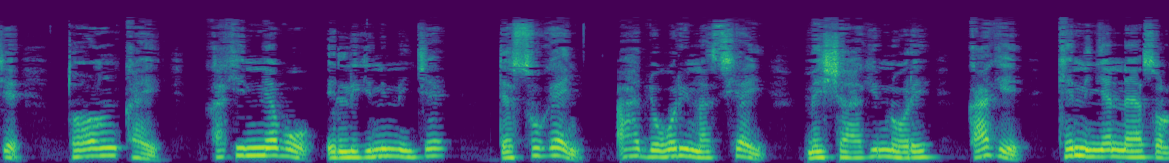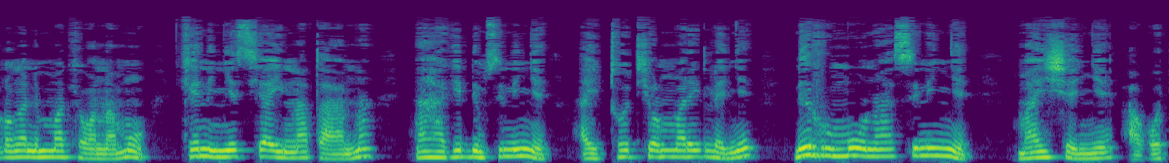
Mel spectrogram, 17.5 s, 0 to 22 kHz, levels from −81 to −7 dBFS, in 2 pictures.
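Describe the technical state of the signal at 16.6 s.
At 16.6 s the speech carries the same damage heard throughout the clip, most likely Vorbis compression at a low setting, consistent with roughly 32 kbps. Nothing survives above 14.2 kHz, and the treble beneath that cut-off is quantised so coarsely that its fine detail is replaced by grainy noise of similar energy, giving a hissy, roughened texture and softened consonant attacks. Unlike steady broadband hiss, this graininess follows the signal and disappears with it.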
